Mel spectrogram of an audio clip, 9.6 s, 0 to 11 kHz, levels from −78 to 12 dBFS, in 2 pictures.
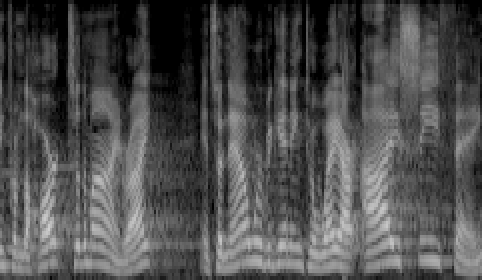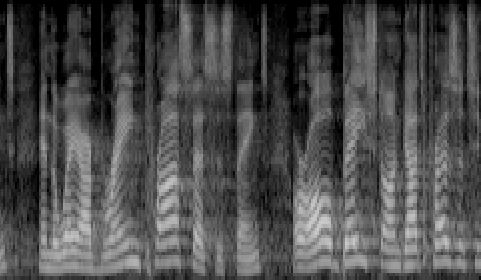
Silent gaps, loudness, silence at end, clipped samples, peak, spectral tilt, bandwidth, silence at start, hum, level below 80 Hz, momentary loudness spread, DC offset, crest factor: none; -16 LUFS; 0 s; under 0.1%; 0 dBFS; -3.5 dB/octave; 11 kHz; 0 s; none; -60 dBFS; 11 LU; under 0.1%; 16 dB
